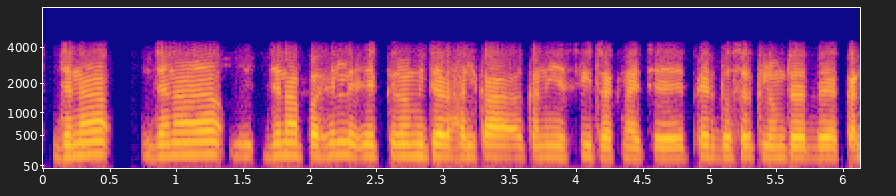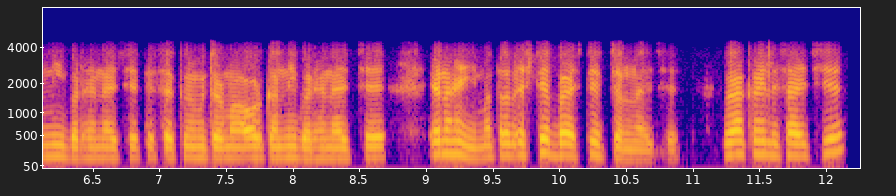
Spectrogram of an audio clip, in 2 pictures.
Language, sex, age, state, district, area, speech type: Maithili, male, 18-30, Bihar, Darbhanga, rural, conversation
